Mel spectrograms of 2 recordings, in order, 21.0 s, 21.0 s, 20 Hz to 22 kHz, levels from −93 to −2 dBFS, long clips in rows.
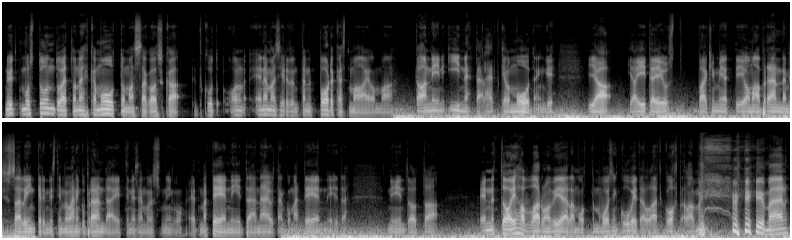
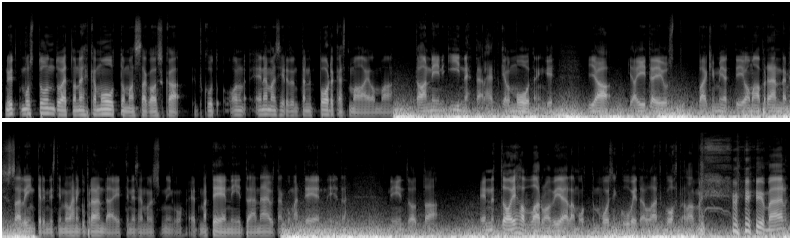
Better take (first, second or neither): first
